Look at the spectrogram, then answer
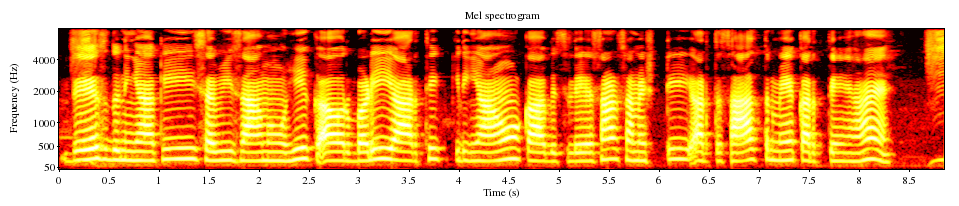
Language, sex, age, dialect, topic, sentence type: Hindi, female, 31-35, Marwari Dhudhari, banking, statement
